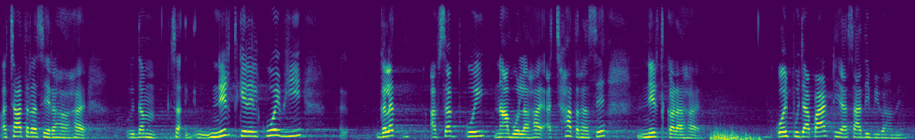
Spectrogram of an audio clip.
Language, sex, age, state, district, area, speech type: Maithili, female, 30-45, Bihar, Purnia, rural, spontaneous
